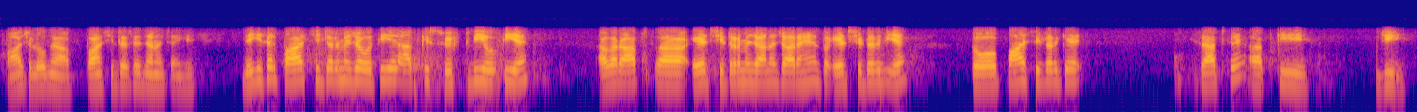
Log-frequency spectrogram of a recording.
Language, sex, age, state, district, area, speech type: Urdu, male, 30-45, Uttar Pradesh, Aligarh, urban, conversation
